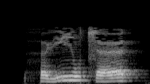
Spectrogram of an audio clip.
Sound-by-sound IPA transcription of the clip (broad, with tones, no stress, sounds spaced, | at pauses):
h ɵ˨˩ ɥ j iː˥ w t͡s œː˨˥ t̚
